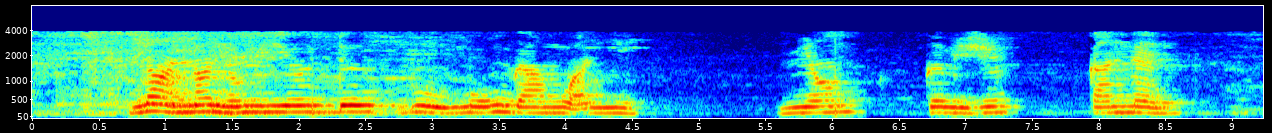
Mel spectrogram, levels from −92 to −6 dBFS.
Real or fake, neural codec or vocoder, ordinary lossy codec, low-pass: real; none; AAC, 16 kbps; 7.2 kHz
